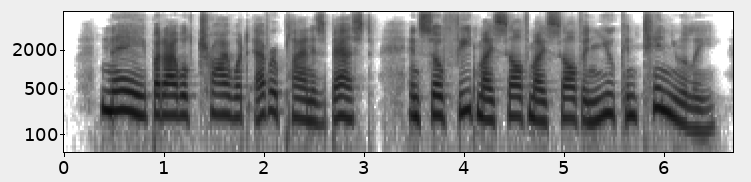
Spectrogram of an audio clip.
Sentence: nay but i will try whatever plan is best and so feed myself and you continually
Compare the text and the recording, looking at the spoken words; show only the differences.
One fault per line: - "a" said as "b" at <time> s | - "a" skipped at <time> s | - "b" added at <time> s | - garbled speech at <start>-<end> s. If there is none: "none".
- "myself" added at 4.6 s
